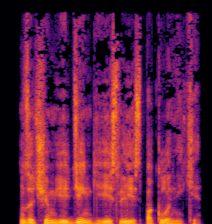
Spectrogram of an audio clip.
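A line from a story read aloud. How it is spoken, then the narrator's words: Quiet musing to oneself. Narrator (Russian): Я произнес это негромко, рассуждая сам с собой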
